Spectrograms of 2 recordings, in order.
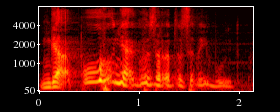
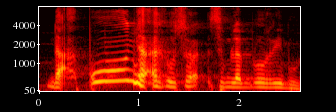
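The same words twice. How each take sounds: First: Lightly imitating a tearful student; student pleading, barely tearful; a touch of tearful. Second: Student crying to the pastor about the fee; crying plea. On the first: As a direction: retell the student's plea with a hint of tears. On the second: Retold or imitated. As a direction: voice breaking into tears on the plea. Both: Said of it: "Sama-sama nangis".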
